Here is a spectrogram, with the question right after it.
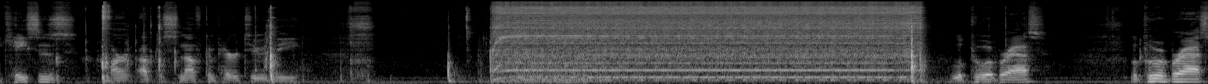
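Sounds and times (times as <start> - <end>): power drill whining: 4.9 - 9.4.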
